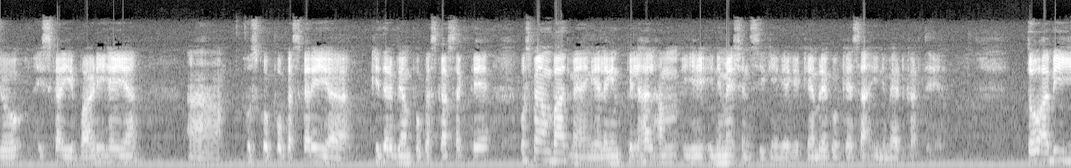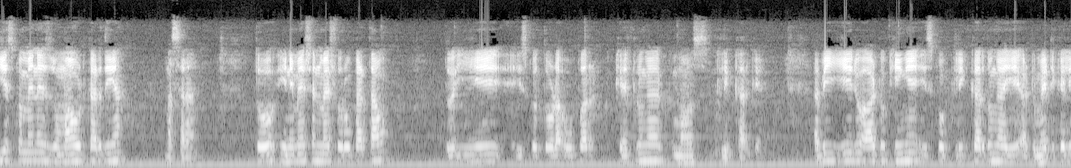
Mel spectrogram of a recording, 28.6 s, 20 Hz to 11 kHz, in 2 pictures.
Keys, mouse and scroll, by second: 15.3-15.9 scroll down 1, 19.5 click, 26.4 click.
